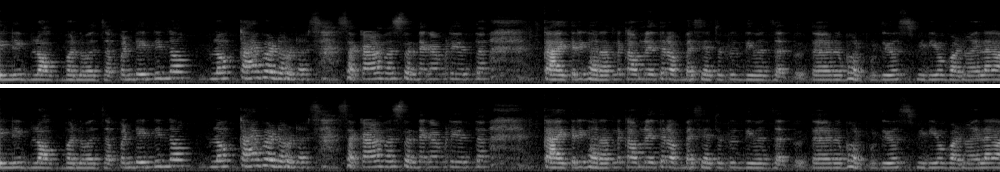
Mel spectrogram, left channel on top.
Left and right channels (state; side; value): normal; both; correlation 0.94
